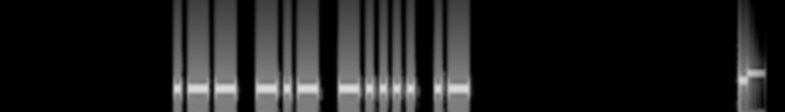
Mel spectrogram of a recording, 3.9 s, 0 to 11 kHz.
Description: Morse code, heard as a keyed tone, about 34 wpm, 700 Hz. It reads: WK6A
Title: USA Call Signs - 4 Characters - 2x Character Spacing - 35wpm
